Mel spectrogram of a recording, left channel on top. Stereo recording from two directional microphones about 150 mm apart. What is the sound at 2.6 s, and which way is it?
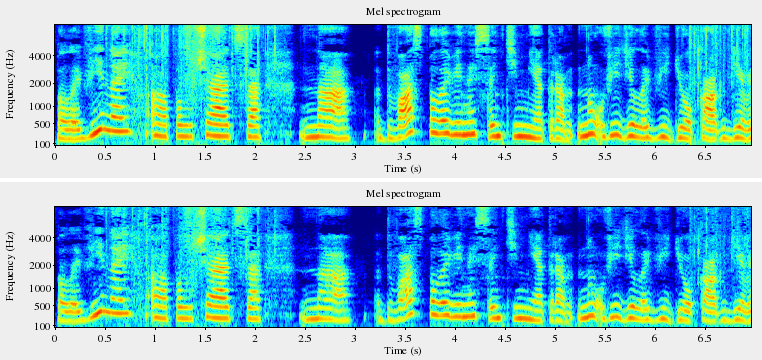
A woman's voice, 30° left (ahead or behind).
